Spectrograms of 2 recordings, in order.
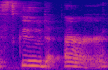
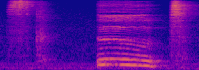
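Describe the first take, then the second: First: The middle consonant sounds like a soft D. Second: The word is stretched out with a clear T. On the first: "it almost sounds like a D" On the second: "if I'm really stretching it out"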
